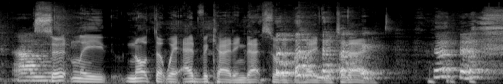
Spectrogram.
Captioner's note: both laughing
